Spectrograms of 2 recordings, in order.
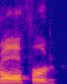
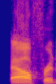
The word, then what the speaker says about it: Alford: Horatio Fields, uh Dillon Alford is someone that we've said his name a lot. Alfred, I say it wrong every time. Every single time, Alfred.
